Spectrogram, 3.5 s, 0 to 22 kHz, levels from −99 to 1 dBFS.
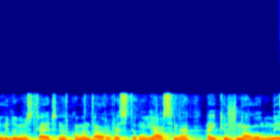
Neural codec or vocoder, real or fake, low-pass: codec, 16 kHz, 8 kbps, FreqCodec, larger model; fake; 7.2 kHz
